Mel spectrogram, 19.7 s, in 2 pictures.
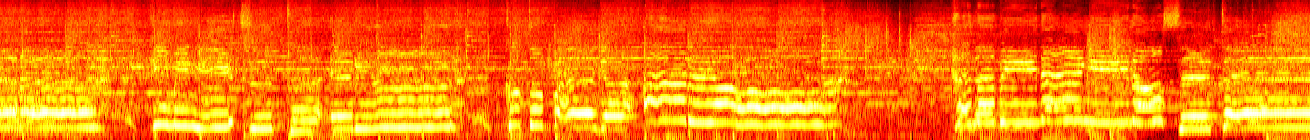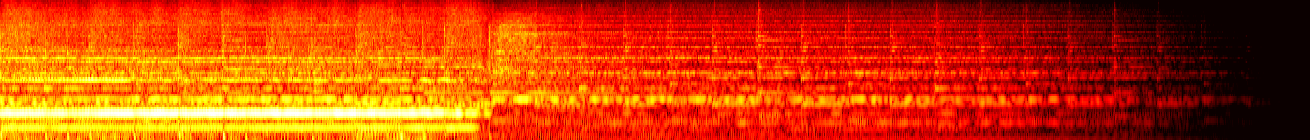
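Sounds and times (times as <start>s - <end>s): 
a cappella singing: 0.0s - 6.5s, 7.1s - 13.6s.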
